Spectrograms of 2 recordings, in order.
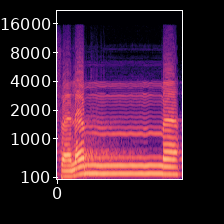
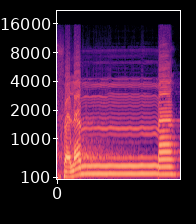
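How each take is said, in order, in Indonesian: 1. Bunyi m ditahan panjang, dengan dengung. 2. Bunyi m ditahan panjang, dengan dengung.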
